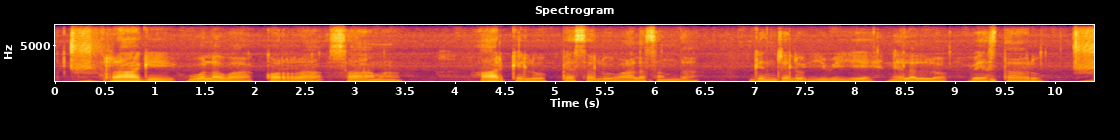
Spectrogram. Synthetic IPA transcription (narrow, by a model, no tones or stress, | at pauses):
ɾaːɡiʋulɐʋɐkɔrːɐsaːmɐ | aːɾkelupɛsɐluɐlɐsɐnd̪ɐ | ɡiɲd͡ʒɐluiʋijeːnɛlɐlːoːʋeːst̪aːɾu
